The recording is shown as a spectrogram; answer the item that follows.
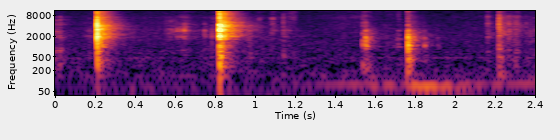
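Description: Two sharp clicks about half a second apart, then a few fainter ticks near the end, from a steelbook Blu-ray case being handled.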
